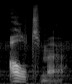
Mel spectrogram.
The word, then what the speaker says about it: Aldmer: saying the names well let's start with the pronunciations the ancient elves or the Ultima spelled al d m ER and the high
